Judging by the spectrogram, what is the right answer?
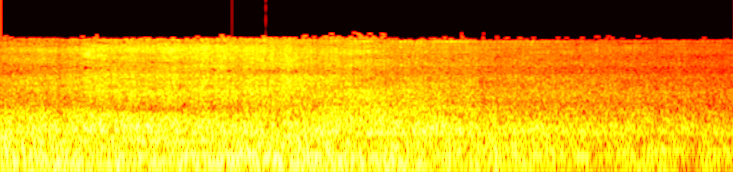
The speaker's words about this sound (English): So the car's coming.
